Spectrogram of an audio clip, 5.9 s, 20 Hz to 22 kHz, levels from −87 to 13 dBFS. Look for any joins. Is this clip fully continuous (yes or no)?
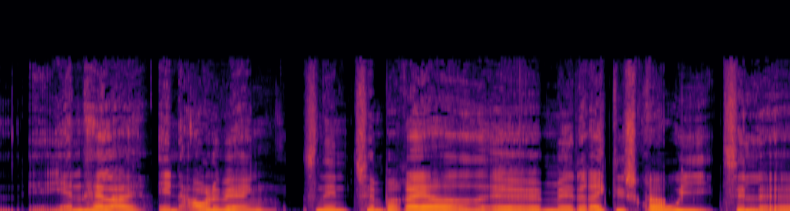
no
